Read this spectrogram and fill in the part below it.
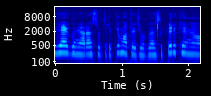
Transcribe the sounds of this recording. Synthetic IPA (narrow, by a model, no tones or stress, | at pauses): jɛɪɡʊnʲeːɾɐsʲʊt̪ʲɾʲɪkʲɪmoːt̪ɐɪd͡ʒʲɛʊɡʲuːsʲɪpʲɪɾʲkʲɪnʲʊ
